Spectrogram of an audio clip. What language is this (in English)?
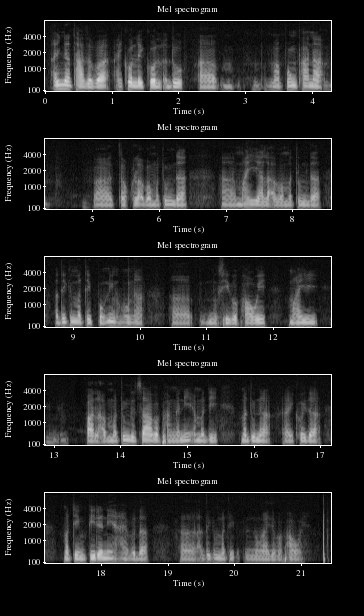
Manipuri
